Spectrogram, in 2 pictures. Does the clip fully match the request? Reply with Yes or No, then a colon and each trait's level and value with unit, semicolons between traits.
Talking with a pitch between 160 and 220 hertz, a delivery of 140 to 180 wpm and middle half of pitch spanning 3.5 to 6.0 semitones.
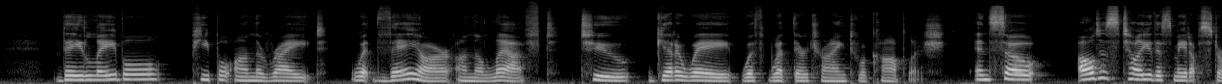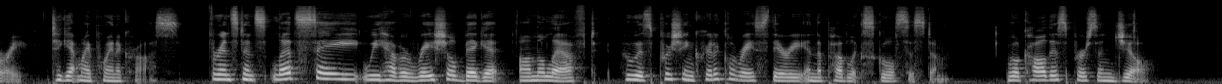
Yes: medium, 185 Hz; average, 155 wpm; average, 4.8 semitones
